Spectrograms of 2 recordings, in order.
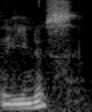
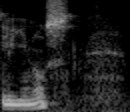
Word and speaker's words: Linus: Um, when I speak Swedish, it's Linus. When I speak Finnish, it's Linus. When I speak English, it's Linus. And I really don't care how people pronounce open source.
